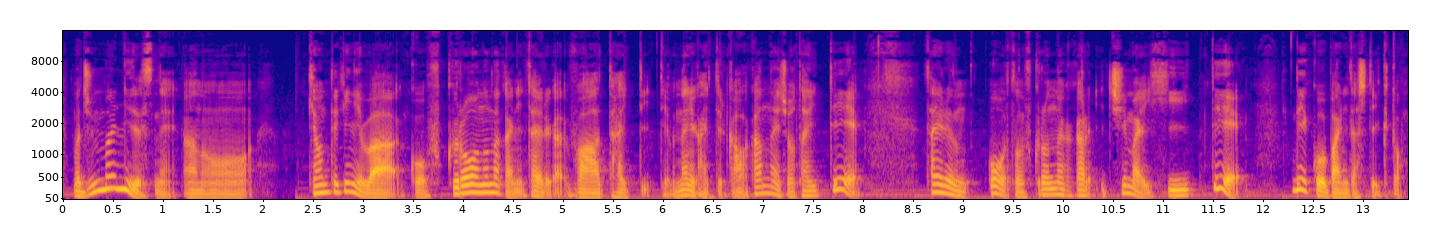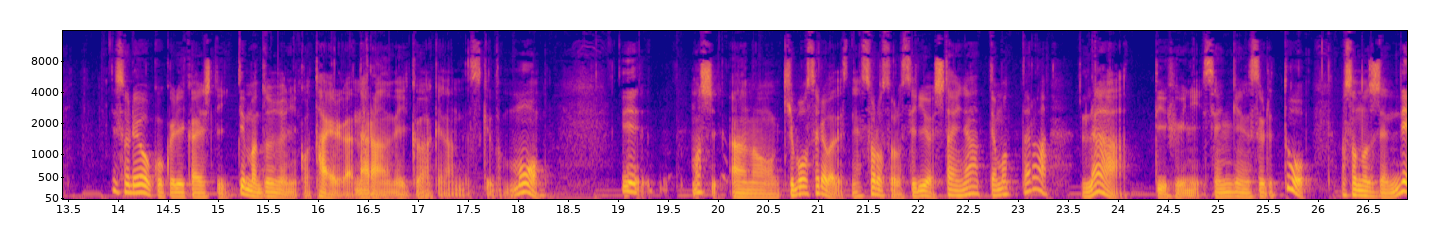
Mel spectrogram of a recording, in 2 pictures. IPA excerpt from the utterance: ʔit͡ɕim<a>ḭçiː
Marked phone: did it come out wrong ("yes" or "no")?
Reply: no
